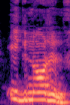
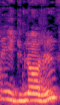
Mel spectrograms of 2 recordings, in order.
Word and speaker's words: ignorance: Now many of us pronounce it as ignorance, but it's not ignorance, it's ignorance. Ignorance.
